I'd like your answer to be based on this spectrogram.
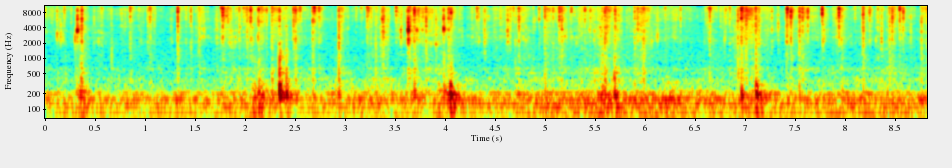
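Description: A metal blade cuts and scrapes slices off a hand-held solid soap bar with a pastel sprinkle coating and a layered purple, orange and white core. Dense, crisp crackling and crinkling scrapes come with sharp bright clicks, a few louder snaps stand out, and a steady low hum runs underneath.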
